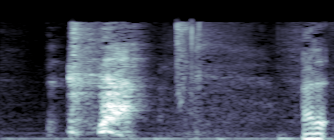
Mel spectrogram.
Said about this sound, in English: Let me share my sneeze with you first thing on a Monday.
